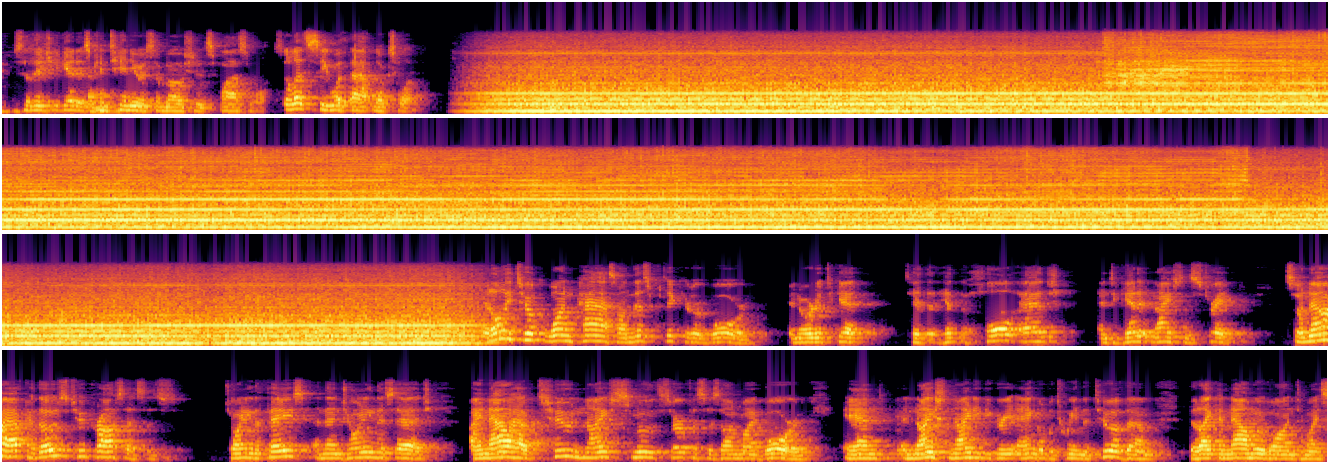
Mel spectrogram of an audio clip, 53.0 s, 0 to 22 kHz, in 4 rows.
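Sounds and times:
jointer motor hum: 4.6 - 31.4
cutterhead whirring through wood: 8.6 - 31.4.

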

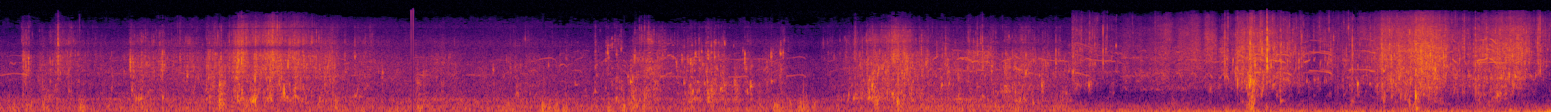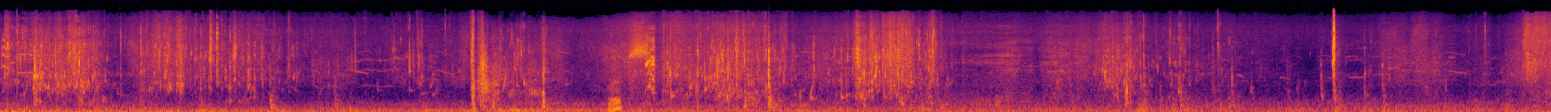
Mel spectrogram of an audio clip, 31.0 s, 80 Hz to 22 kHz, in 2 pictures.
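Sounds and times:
wind noise on microphone: 4.1 - 9.2, 9.8 - 31.0
faint bird calls: 9.2 - 16.5, 17.4 - 31.0.

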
